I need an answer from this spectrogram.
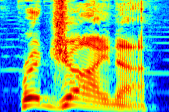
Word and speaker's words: Regina: Saskatchewan over there in Canada the answer is Regina and yes it's pronounced Regina the city is in the midst of a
